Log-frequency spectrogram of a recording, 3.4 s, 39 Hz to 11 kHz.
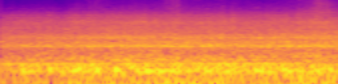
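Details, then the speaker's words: Jeep Wrangler with a light bar, after a no-cost fix for light bar whistling, driving at 80–100 km/h: a steady low wind and road rumble from the boxy body with no high whistle on top; the light bar is now quiet. "You can hear the wind outside, possibly like hitting the Jeep itself, because there's no aerodynamics clearly, but absolutely no whistling."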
